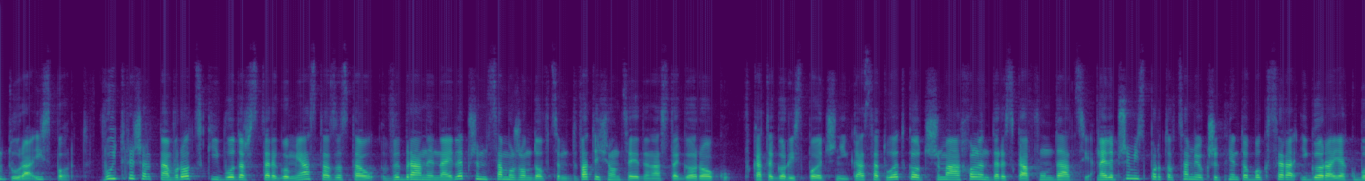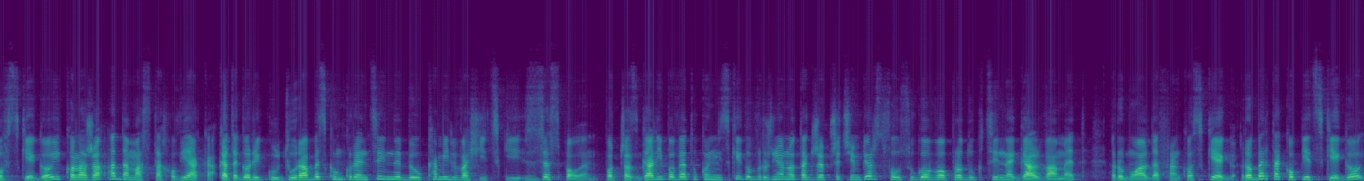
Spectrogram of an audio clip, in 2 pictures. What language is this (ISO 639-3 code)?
pol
